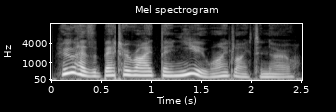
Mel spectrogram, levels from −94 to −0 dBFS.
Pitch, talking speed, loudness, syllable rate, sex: 190 Hz, 260 wpm, -18 LUFS, 5.3 syllables/s, female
